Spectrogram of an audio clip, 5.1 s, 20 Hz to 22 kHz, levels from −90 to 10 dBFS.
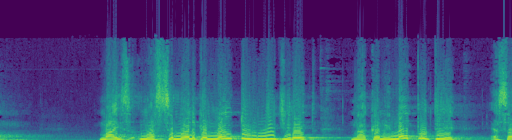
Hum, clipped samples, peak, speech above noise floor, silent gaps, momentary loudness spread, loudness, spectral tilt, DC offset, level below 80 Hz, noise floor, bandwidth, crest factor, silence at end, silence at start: none; 0.9%; 0 dBFS; 34 dB; none; 12 LU; -6 LUFS; -5 dB/octave; under 0.1%; -24 dBFS; -39 dBFS; 16 kHz; 6 dB; 0 s; 0 s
